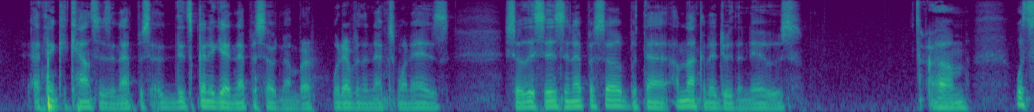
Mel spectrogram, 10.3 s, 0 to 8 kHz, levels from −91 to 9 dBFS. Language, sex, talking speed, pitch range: English, male, 205 wpm, 85-100 Hz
